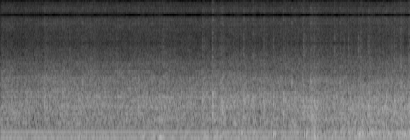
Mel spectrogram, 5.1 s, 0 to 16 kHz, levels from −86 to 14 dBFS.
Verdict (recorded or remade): recorded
